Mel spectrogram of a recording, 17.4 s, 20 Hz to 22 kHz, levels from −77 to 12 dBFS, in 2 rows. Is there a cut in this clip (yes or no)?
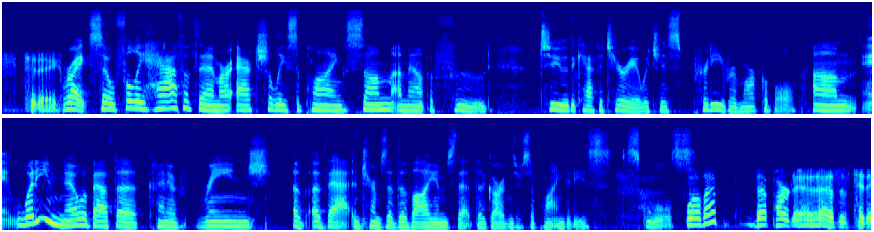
yes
